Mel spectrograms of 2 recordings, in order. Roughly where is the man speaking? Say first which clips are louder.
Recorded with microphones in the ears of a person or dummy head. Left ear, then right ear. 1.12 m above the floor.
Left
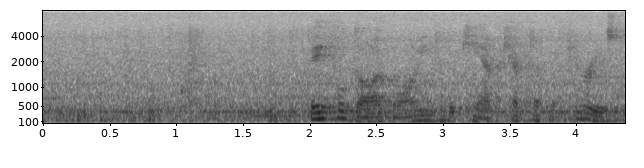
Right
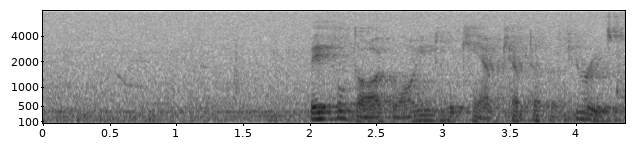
Right 2 dB; centre.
